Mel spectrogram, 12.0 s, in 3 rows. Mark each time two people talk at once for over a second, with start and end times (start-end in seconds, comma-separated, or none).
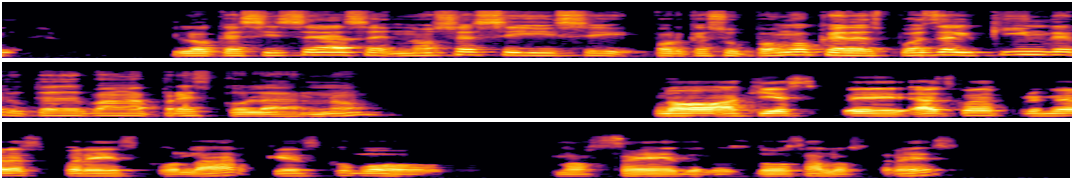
none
